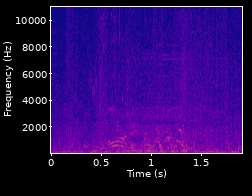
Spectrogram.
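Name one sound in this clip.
A horse-drawn wagon rumbles by at a distance.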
